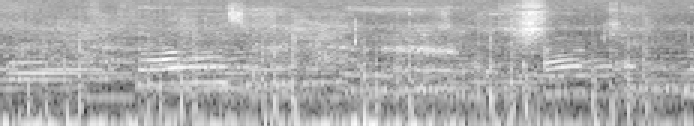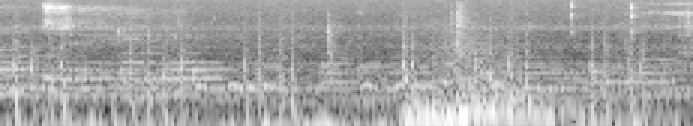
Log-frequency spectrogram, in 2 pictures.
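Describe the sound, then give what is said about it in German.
Steady clip-clop of a horse's hooves at a brisk pace in a video game, running throughout over a busy layer of game music and ambient sound. “Man muss aber auch dazu sagen, ich habe ein scheiß Pferd.”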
